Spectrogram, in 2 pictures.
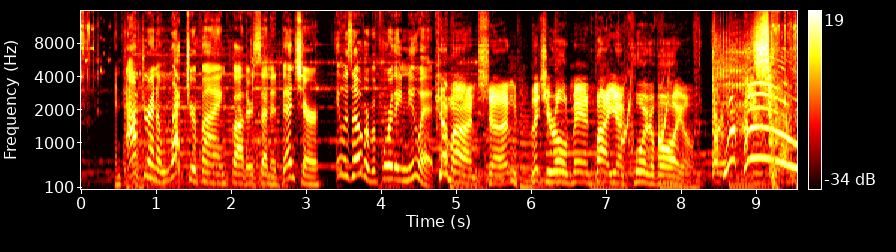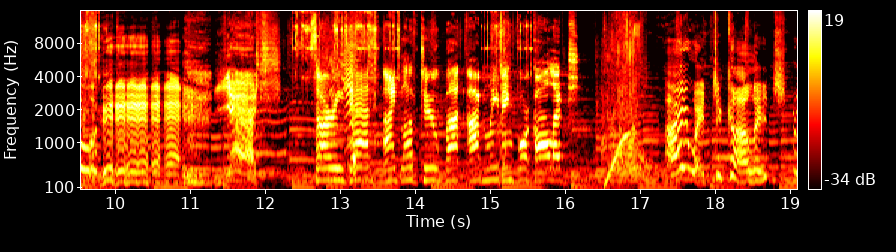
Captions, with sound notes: And after an electrifying father-son adventure, it was over before they knew it. Come on, son, let your old man buy you a quart of oil. Whoo-hoo! [laughing] Yes! Sorry, Dad, I'd love to, but I'm leaving for college. I went to college.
